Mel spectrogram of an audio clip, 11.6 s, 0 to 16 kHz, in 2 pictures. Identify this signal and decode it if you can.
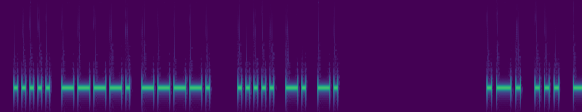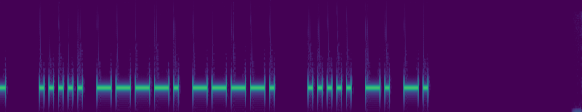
Morse code, heard as a keyed tone, about 31 wpm, 700 Hz. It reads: 599 5NN RST 599 5NN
